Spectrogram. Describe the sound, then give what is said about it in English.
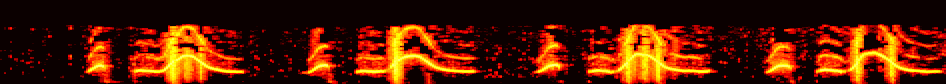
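Someone whistles an imitation of the English whippoorwill's song: four evenly spaced phrases, each a short note followed by a swooping rise-and-fall whistle, clear over faint crackle, with no talking. “… by …, Edison Records. ….”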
